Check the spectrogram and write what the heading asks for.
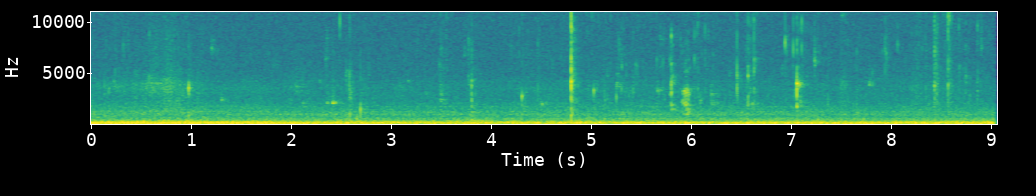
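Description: An old cat tearing at and chewing blades of cat grass: scattered small clicks and crunches over a steady low hum.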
